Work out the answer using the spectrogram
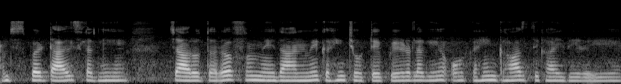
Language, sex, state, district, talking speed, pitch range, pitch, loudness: Hindi, female, Uttar Pradesh, Jyotiba Phule Nagar, 195 wpm, 180-195 Hz, 185 Hz, -19 LUFS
